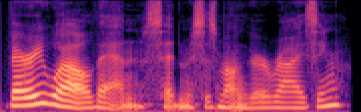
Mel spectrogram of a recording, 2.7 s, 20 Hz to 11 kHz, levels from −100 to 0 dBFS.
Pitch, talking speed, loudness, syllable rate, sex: 185 Hz, 155 wpm, -18 LUFS, 4.0 syllables/s, female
